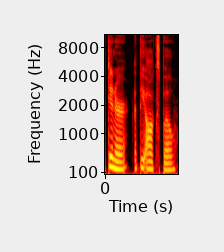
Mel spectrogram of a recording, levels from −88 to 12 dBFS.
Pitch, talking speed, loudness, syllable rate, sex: 185 Hz, 205 wpm, -19 LUFS, 4.8 syllables/s, female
